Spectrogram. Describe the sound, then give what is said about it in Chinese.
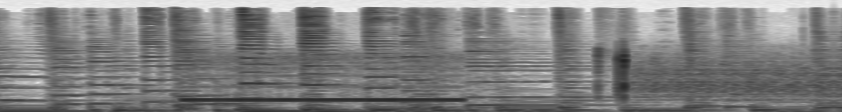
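A phone call's ringing tone, one steady mid-pitched beep held for about a second and a half, plays over bright, busy background music as a call is placed to the Little Witch from the story of the bear cub who became a giant. Nobody speaks. “那我们就打给熊宝宝变成巨人了的小巫婆吧。”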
